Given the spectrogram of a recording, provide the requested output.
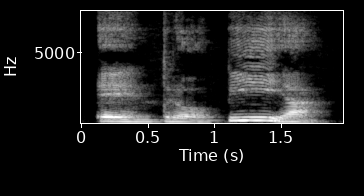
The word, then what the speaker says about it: entropía: Esa palabra se lee entropía. ¿Por qué? Porque lleva tilde.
